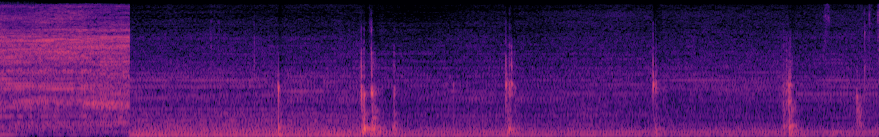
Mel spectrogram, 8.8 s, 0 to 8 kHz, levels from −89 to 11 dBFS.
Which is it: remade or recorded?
recorded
